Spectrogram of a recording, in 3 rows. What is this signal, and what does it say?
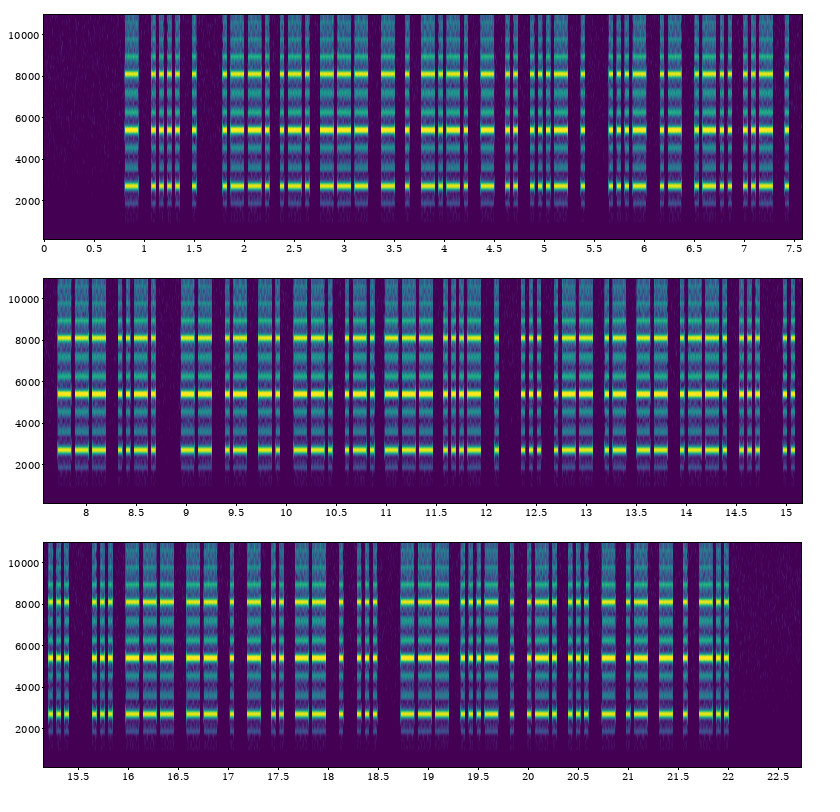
Morse code, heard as a high beeper, hand-sent with a paddle, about 30 wpm, 2700 Hz. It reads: THE PROTECTIVE VALUE OF MANGROVE SWAMPS IS SOMETIMES OVERSTATED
